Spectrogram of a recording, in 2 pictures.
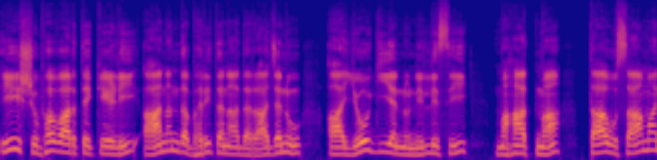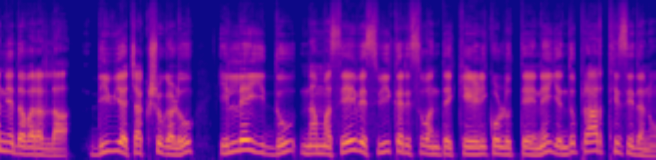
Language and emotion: Kannada, neutral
